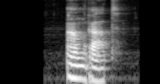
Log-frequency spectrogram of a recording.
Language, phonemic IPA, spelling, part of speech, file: Dutch, /ˈanrat/, aanraad, verb, Nl-aanraad.ogg
- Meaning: first-person singular dependent-clause present indicative of aanraden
